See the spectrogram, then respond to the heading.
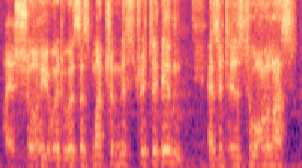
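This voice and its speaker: A man's voice: fairly high pitch, a little fast, a bit bright, low-quality recording. A man acting a grieving colonel of fifty in a radio drama, courteous but curt, with stiff formality. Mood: stiff, dismissive. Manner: stiff, formal, clipped politeness. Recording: clear background noise.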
